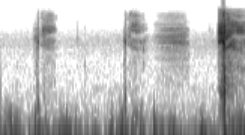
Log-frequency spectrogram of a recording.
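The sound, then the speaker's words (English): A fit of harsh, explosive coughs, four bursts spaced unevenly over a few seconds, the final one loudest and most forceful. “Alright, I had to cut out over there because that was just too much coughing and just disgustingness.”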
